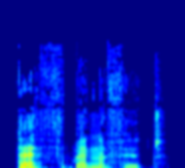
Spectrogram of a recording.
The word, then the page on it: death benefit: British English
